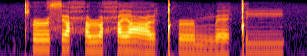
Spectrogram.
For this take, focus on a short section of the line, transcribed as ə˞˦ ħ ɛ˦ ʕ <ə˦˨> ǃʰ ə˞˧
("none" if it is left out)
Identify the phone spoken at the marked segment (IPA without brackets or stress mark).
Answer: ə˧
